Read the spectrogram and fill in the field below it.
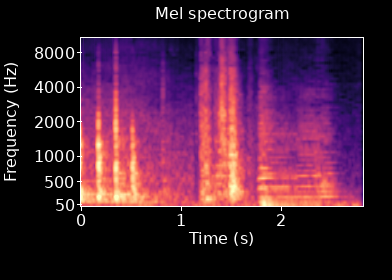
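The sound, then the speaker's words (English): A quick series of sharp knocks on a front door by a visitor, followed by a second burst of louder raps, then a sustained low, humming tone takes over. No one speaks. “But Liz has a visitor at her front door, an old Dick Lemon.”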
